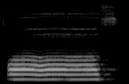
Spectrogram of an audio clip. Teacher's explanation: जो कफ है दो नुतो वाला वह जुबान की जड़ और तालू के नर्म हिस्सा से अदा होता है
